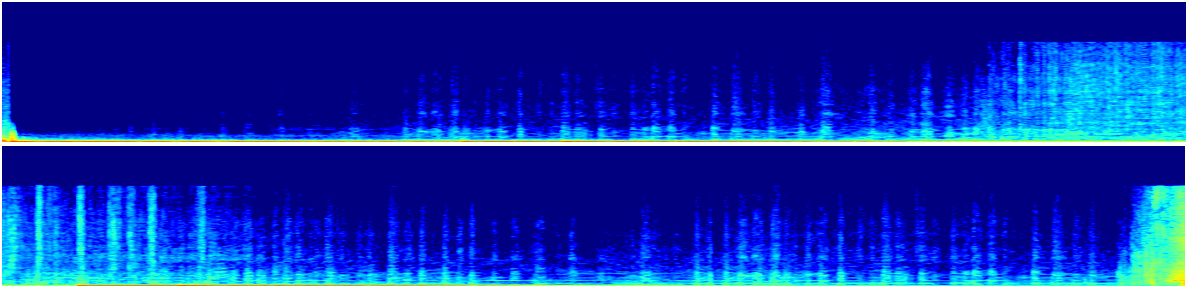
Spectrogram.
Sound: flies Buzzing

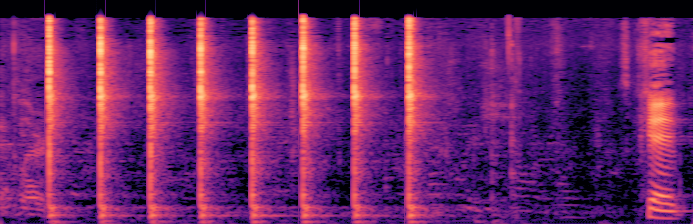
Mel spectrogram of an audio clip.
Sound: gavel bangs

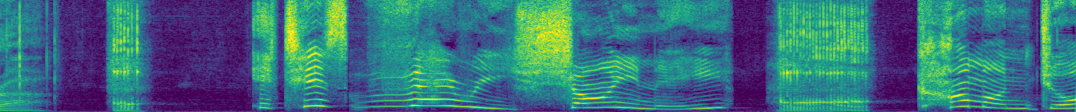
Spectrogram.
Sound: snorts

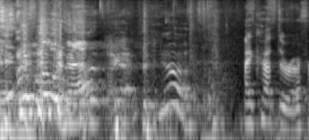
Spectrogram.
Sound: laughter

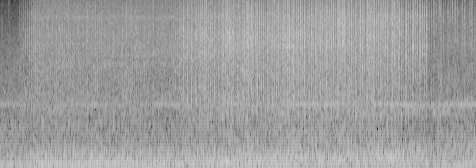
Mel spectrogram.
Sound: engine rumbling

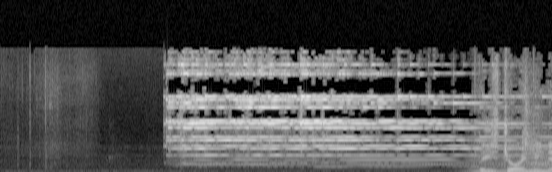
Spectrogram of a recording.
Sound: bell ringing

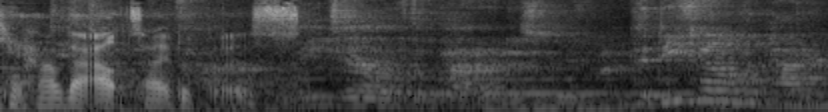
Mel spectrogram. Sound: male Voice

